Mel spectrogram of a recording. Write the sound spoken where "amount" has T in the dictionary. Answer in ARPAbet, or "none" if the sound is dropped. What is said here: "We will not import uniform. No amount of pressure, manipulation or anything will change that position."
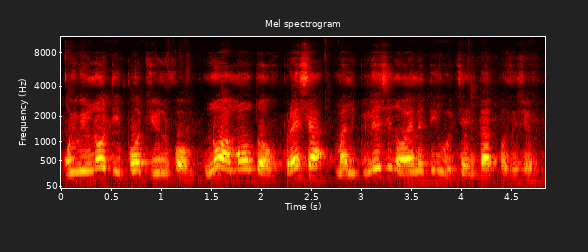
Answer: T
